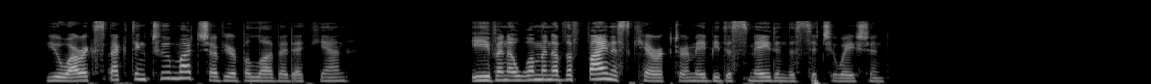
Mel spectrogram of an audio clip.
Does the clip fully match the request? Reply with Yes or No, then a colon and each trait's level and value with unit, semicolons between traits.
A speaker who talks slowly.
Yes: slow, 115 wpm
